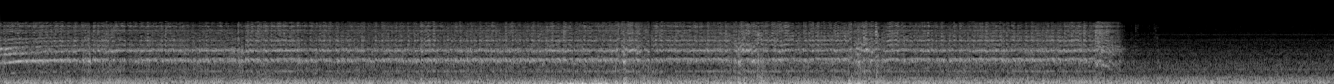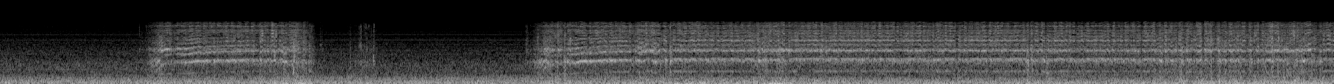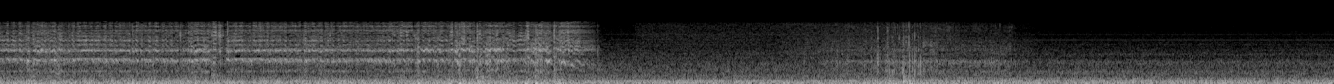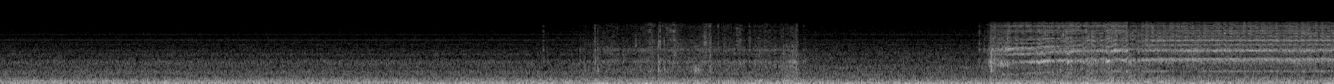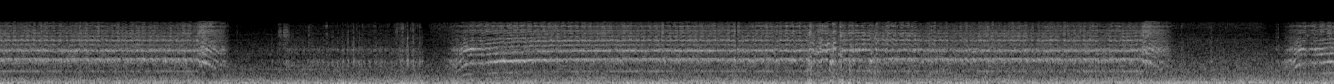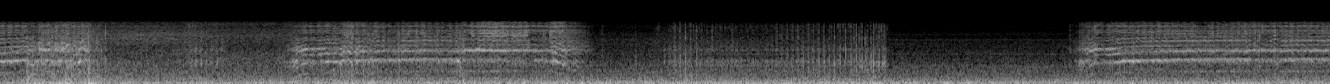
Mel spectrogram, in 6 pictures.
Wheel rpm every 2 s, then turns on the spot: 150, 160, 160, 160, 160, 90, 0, 70, 30, 90, 160, 160, 160, 160, 160, 160, 40, 10, 10, 0, 0, 0, 0, 30, 10, 140, 160, 120, 40, 140, 160, 160, 80, 90, 30, 150, 30, 20, 30, 160.
16-18 34-38 46-48 64-66 72-76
